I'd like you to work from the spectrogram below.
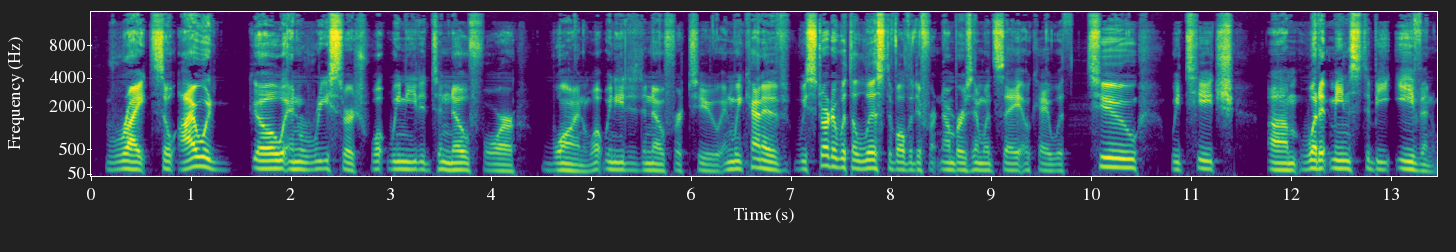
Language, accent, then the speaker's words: English; Arkansas, United States; my, my home state, Arkansas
